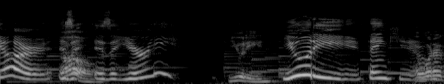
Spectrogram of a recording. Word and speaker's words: Yuri: There's actually quite a fair amount of names you're pronouncing incorrectly. Oh, well, let me know what they are. Is it Yuri? Yuri. Yuri, thank you.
